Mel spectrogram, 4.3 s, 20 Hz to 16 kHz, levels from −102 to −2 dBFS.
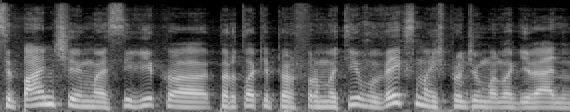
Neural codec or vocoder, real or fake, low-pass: codec, 44.1 kHz, 3.4 kbps, Pupu-Codec; fake; 14.4 kHz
